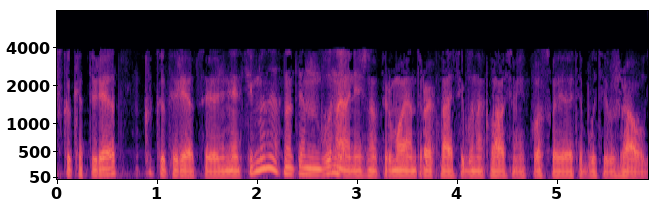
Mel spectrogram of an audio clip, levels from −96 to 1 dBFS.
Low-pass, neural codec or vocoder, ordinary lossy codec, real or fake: 7.2 kHz; none; AAC, 16 kbps; real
